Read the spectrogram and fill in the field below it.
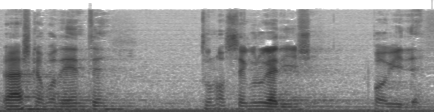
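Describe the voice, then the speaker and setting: A man's voice: on the low side, little pitch movement, a little slow, sharp tone. A man voicing a crude, cocky southern Italian from Puglia who banters bluntly in dialect, in a comic film dub. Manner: vulgar, blunt street banter. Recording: echoey hall, faint hum and noise.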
